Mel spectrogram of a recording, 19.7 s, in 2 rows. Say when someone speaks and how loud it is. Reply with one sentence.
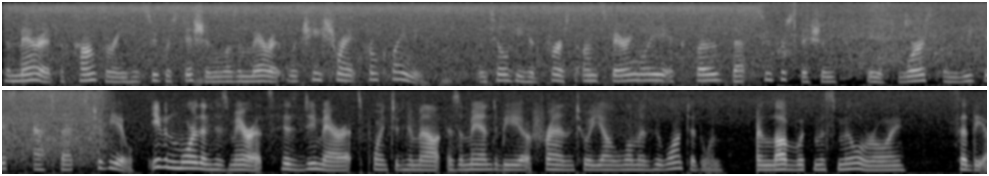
The talking can be heard from 0.0 to 19.6 s, at a steady volume.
